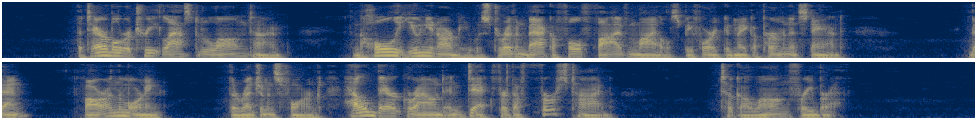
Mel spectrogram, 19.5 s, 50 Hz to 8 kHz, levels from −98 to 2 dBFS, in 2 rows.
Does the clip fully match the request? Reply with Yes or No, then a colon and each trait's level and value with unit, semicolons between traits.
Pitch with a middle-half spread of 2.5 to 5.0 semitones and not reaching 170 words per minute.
Yes: average, 4.1 semitones; average, 150 wpm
